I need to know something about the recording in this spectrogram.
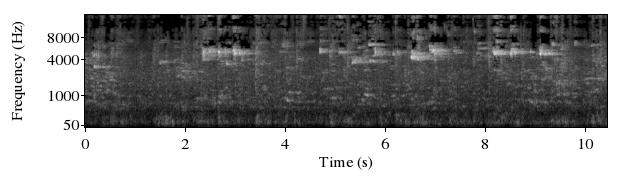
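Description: Several basketballs dribbled on a hardwood gym floor during warm-ups, their bounces overlapping irregularly in a large echoing hall, with short high sneaker squeaks among them.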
